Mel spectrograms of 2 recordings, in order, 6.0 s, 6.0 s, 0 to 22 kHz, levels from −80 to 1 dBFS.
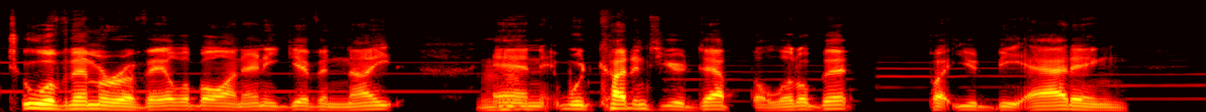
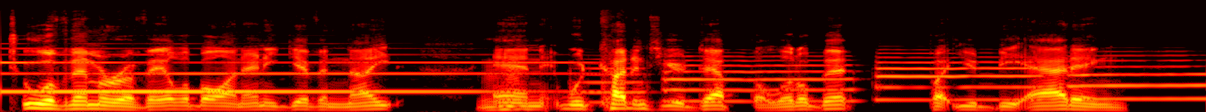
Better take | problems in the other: first | background music; loud; throughout; 7 dB below the speech; faint in the first

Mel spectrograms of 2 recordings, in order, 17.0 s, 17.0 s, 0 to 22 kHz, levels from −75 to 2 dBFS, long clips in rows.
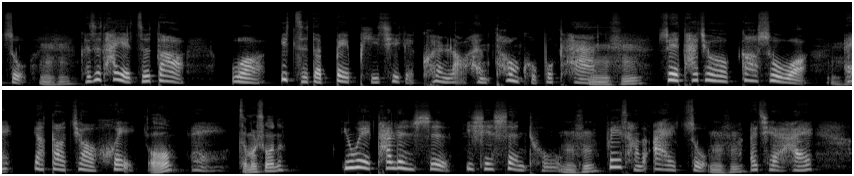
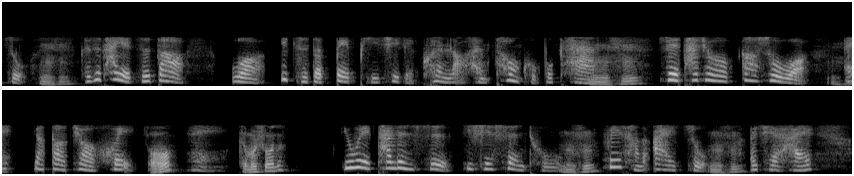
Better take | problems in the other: first | garbled, watery; badly; nothing above 4 kHz

